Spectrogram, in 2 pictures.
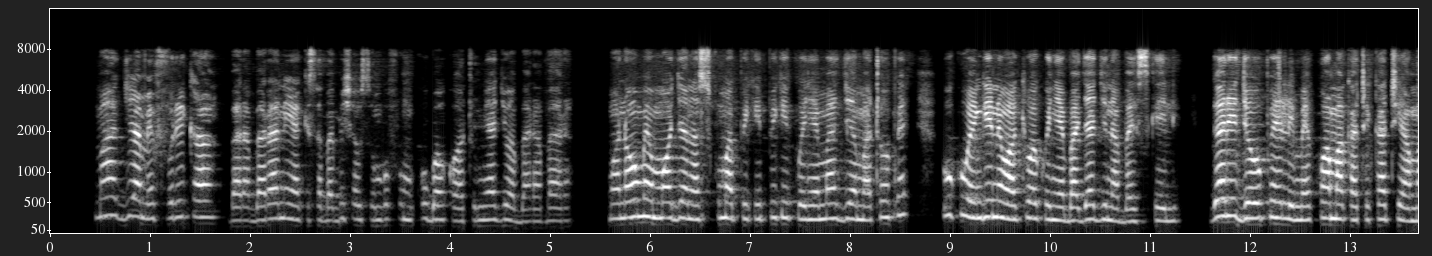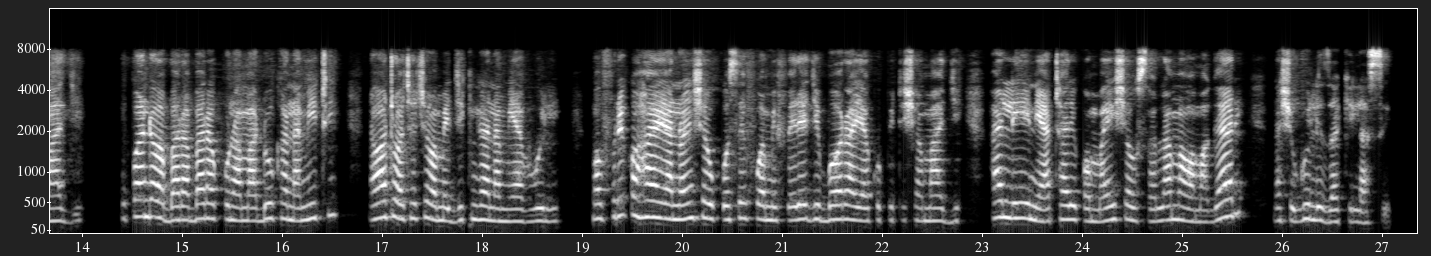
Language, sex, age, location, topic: Swahili, female, 18-24, Nakuru, health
